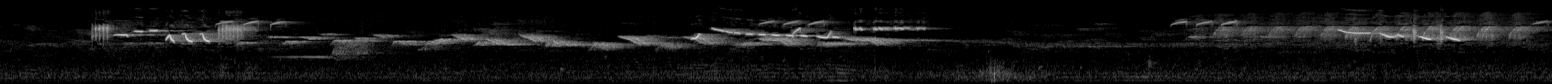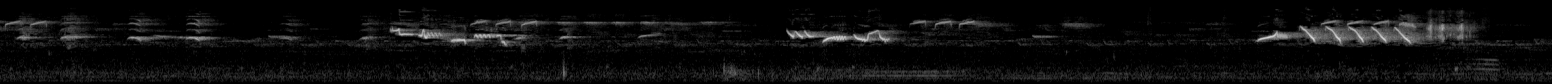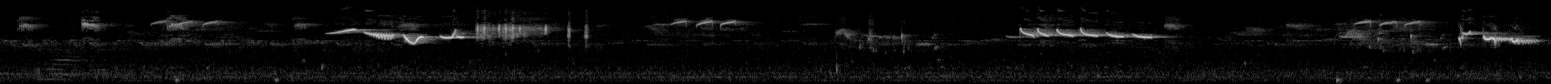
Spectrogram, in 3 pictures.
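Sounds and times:
birds chirping: 0.0s - 46.5s.

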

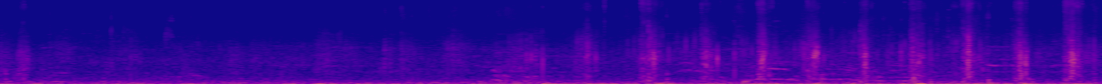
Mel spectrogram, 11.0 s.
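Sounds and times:
faint voices: 0.0s - 11.0s
footsteps crunching along a walk at Nijō Castle in Kyoto: 3.1s - 11.0s.

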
